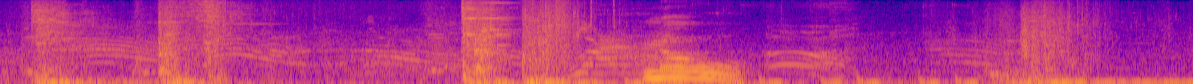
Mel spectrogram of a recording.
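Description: Metal blades clash and strike in a fight.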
